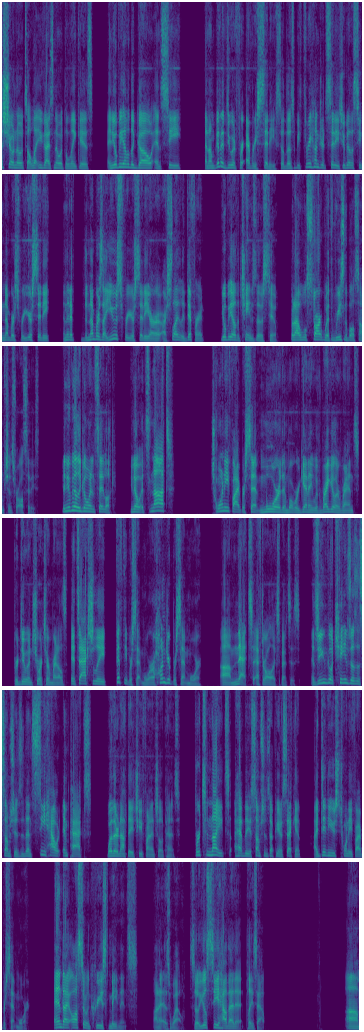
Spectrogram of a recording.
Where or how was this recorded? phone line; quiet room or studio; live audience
live audience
